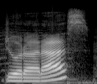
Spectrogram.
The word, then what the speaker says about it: llorarás: So llorarás, it's very important to have that stress on the last syllable.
